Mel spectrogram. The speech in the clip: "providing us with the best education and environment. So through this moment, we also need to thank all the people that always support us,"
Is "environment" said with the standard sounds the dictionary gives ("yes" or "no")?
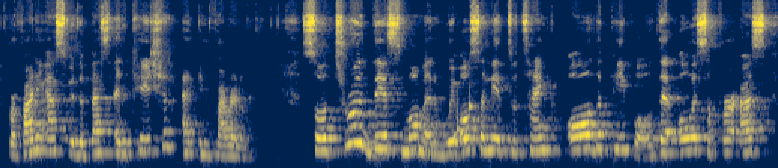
yes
